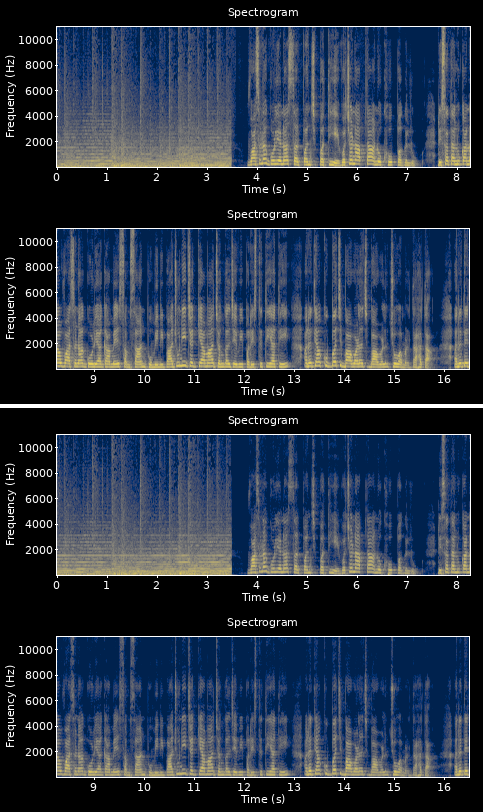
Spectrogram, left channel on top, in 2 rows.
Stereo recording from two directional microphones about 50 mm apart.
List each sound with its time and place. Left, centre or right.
0.0 s music: centre
3.8 s speech: centre
4.3 s speech: centre
5.0 s speech: left; by 6.0 s centre
6.1 s speech: left
6.6 s speech: centre
15.4 s speech: centre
